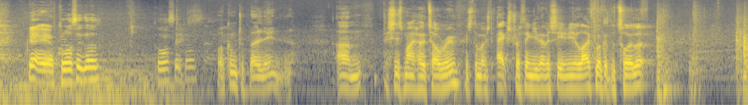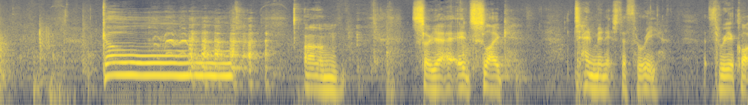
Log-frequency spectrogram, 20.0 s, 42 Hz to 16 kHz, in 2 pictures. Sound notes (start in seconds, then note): 8.7 footsteps thudding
